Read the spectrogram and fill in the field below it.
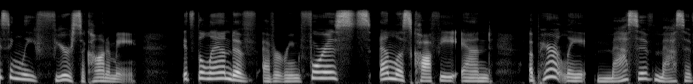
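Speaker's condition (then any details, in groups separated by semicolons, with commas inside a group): No condition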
